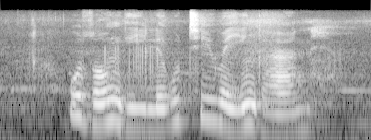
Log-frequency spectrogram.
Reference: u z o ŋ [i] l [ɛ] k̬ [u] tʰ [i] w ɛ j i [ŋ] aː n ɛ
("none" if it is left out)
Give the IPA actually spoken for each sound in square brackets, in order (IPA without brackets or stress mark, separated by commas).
i, ɛ, u, i, ŋ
